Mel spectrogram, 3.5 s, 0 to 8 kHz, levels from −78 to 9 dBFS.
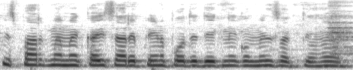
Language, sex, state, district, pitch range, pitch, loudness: Hindi, male, Arunachal Pradesh, Lower Dibang Valley, 190-215 Hz, 200 Hz, -14 LUFS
